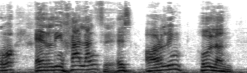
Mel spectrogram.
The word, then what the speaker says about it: Erling Haaland: Para nosotros hasta ahora es Erling Haaland. – Sí. – A ver cómo se pronuncia. – A ver. – Erling Haaland. – Erling Haaland. Ahí está.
